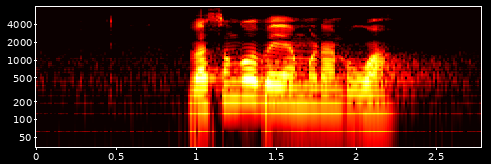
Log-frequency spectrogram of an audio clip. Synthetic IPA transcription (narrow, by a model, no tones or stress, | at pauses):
βasɔŋɡɔβɛjamuɺanduwa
